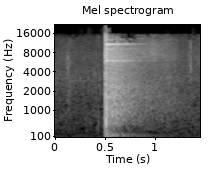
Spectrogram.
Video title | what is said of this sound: The Story of a Bench Over Glen Lake | that different tone? That sounds like something might be happening.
